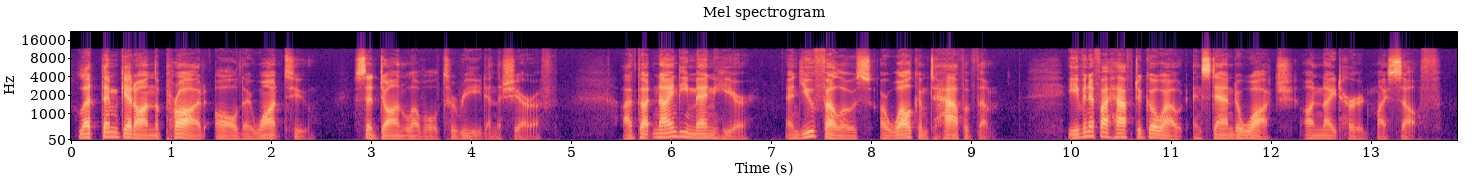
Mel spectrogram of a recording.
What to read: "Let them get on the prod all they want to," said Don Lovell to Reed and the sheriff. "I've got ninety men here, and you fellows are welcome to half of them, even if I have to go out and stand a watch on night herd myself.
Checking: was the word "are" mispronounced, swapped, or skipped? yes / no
no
